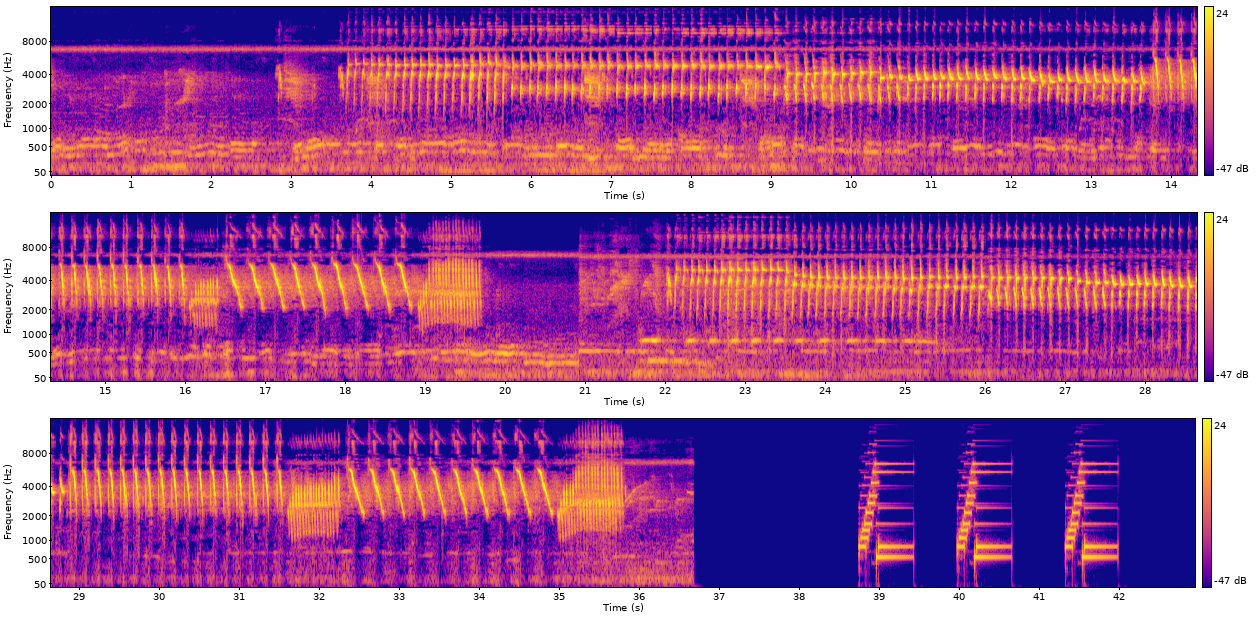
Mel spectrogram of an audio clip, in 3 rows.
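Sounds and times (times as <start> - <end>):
canary singing trills: 0.0 - 36.7.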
